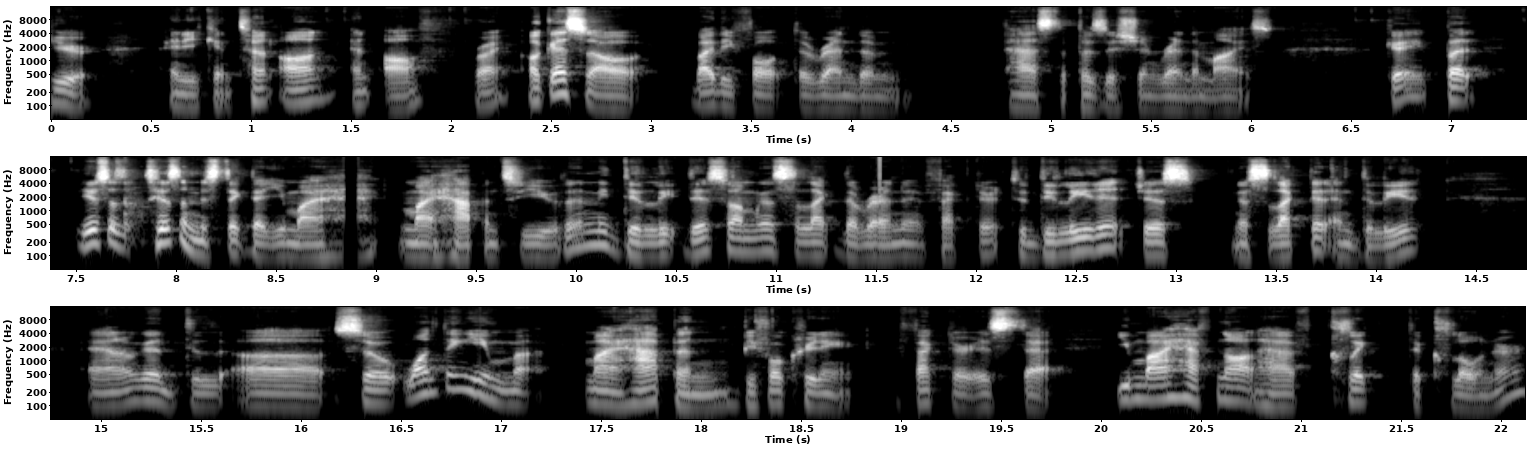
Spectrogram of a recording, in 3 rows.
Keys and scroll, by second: 14.4 d, 19.0 d.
